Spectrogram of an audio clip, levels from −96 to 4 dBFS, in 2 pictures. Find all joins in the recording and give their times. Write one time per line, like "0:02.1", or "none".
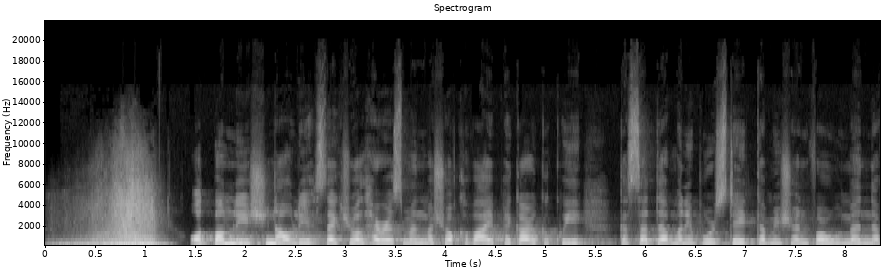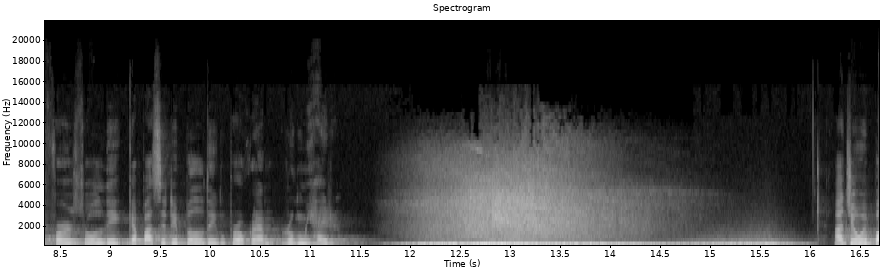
none

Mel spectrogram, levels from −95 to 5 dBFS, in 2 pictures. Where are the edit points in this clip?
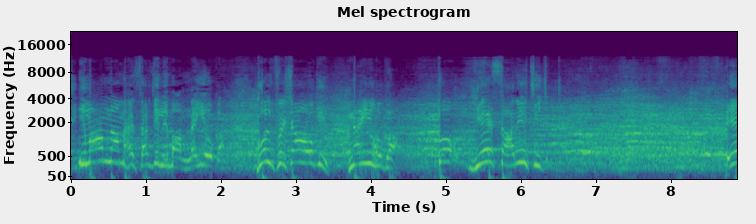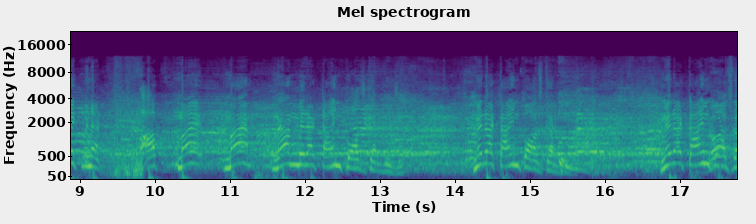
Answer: none

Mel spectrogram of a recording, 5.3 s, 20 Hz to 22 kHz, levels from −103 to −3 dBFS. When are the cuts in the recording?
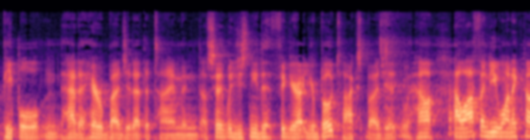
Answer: none

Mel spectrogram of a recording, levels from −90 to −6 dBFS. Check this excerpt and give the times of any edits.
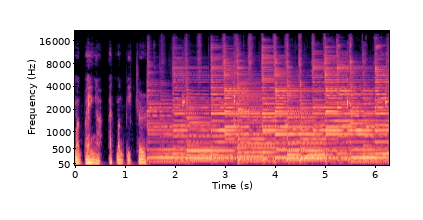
none

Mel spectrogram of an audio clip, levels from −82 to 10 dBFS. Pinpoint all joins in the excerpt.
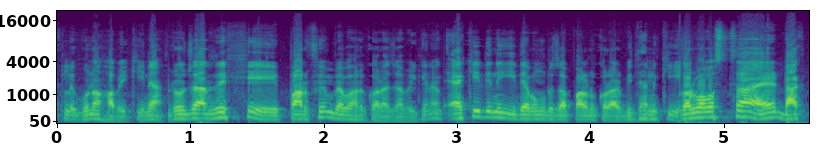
0:00.8
0:02.9
0:04.7

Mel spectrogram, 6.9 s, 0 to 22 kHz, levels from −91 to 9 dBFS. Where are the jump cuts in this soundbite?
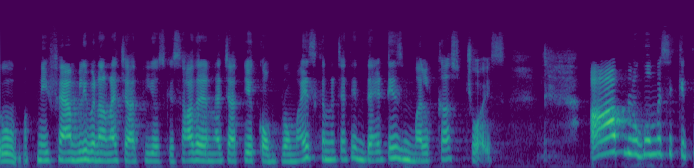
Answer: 0:05.3

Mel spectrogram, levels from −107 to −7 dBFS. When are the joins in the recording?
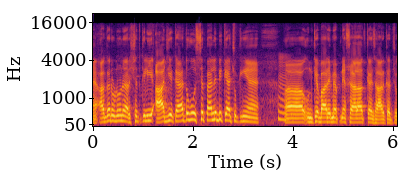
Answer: none

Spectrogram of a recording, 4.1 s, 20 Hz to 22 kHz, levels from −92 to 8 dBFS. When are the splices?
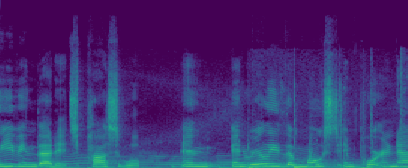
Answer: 0:01.4

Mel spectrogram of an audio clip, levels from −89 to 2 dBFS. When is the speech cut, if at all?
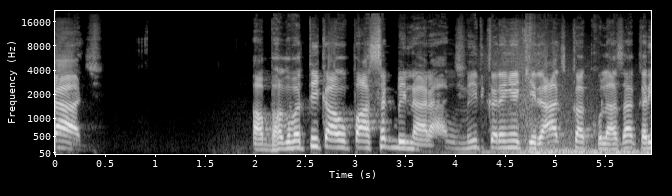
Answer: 0:04.2

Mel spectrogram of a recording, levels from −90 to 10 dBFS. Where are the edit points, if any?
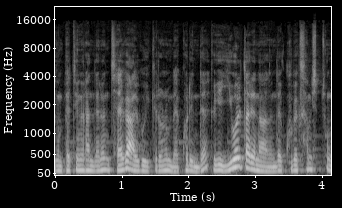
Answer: none

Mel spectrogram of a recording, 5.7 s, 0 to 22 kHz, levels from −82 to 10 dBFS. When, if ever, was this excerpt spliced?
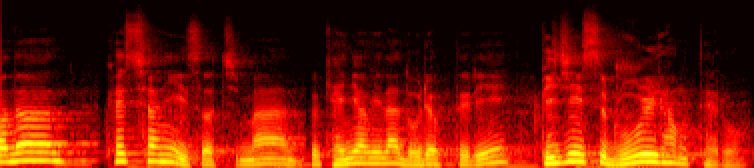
none

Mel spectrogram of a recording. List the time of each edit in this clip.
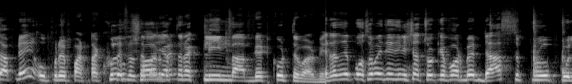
none

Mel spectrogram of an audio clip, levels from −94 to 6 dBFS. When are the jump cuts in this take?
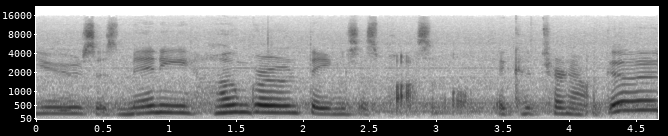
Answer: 0:03.3

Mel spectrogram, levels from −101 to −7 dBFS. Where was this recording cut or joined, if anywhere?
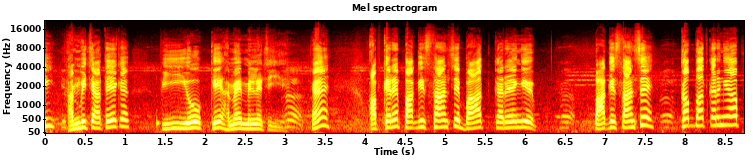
none

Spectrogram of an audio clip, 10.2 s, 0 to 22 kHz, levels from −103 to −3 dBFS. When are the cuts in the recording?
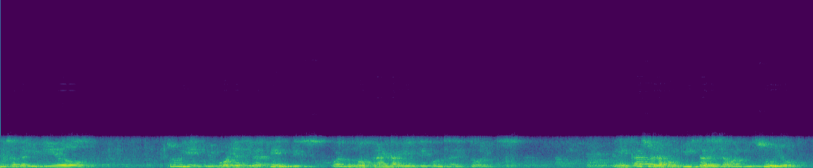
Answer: none

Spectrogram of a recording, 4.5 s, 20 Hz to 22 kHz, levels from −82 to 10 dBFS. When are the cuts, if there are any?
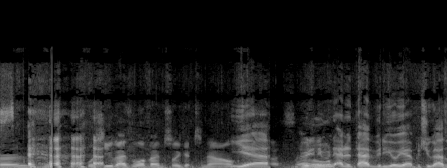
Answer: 0:02.8

